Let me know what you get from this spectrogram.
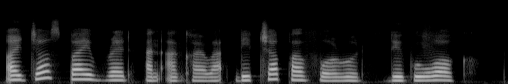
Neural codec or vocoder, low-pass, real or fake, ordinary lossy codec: codec, 24 kHz, 0.9 kbps, WavTokenizer, large speech release; 10.8 kHz; fake; AAC, 64 kbps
